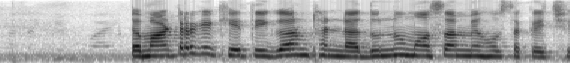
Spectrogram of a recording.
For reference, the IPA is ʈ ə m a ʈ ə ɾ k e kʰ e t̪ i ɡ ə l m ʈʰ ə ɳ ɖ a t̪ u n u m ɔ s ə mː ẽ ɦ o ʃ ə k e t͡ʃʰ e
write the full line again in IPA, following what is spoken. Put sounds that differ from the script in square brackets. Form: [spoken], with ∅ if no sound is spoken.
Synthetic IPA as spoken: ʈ ə m a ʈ ə ɾ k e kʰ e t̪ i ɡ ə [ɾ] m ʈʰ ə ɳ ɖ a [d̪] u n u m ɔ s ə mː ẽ ɦ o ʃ ə k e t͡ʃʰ e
